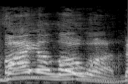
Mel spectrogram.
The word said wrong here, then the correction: Tagovailoa: That's one of the worst pronunciations I've ever heard. – That is wow. – Hey, you know what's dangerous about his last name? As you hear somebody mess it up once, it's very easy to start repeating the mess up.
